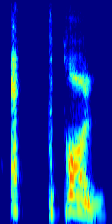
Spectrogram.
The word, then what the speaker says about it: Ektol: Ektol. That's how I would pronounce it in Aramaic.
